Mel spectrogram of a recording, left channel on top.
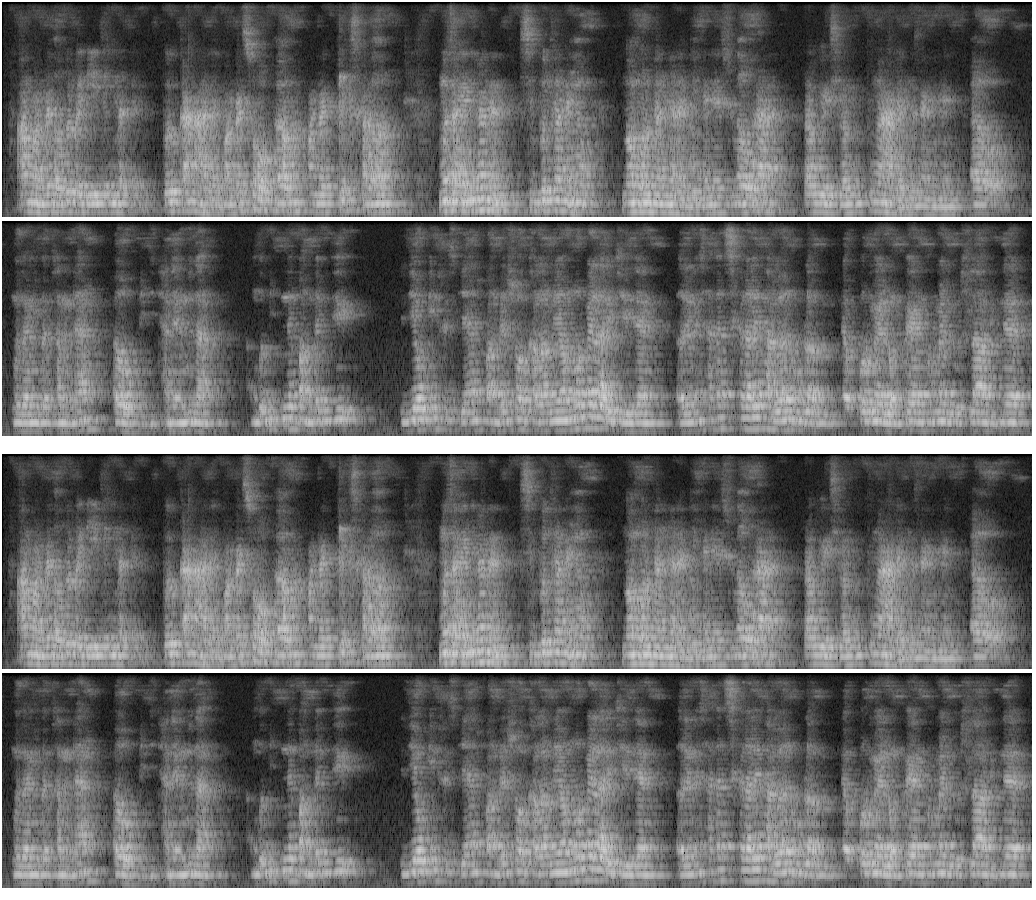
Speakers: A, on the right; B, in the centre.
A: आं बांद्राय
B: औ
A: बेफोरबायदि लिंलाबो गाना आरो बांद्राय सट सर'बो खालामा
B: औ
A: बांद्राय फ्लेक्स खालामा
B: औ
A: मोजांयैनो
B: औ
A: गानो सिमफोल गानो
B: औ
A: नरमेल
B: औ
A: गानो आरो
B: आंबो
A: बेखायनो सुबुंफोरा
B: औ
A: रावबो एसेबां बुङा आरो मोजांयैनो
B: औ मोजांनि बाथ्रा नोंथां औ बिदि थानायानो मोजां आंबो बिदिनो बांद्राय बिदि इदिआव इन्ट्रेस्ट गैया बांद्राय सह खालामनायाव नरमेल आरोखि जेन ओरैनो साखोन सिखोनलाय थागोन अब्लाबो बि फरमेल लंफेन्ट फरमेल ग'स्ला बिदिनो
